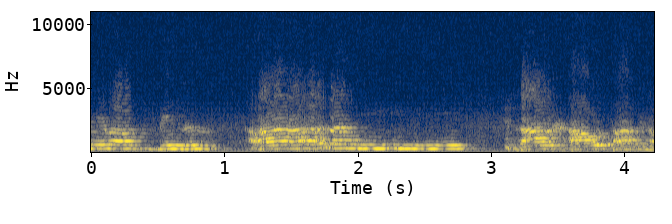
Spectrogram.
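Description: A preacher's voice chanting in a sung, drawn-out style: long held notes in phrases with short pauses between them, over a steady low electrical hum.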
